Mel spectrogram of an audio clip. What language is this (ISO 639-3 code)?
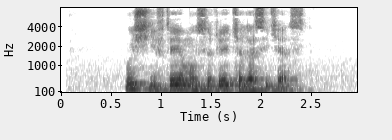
fas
